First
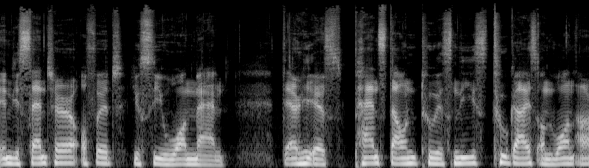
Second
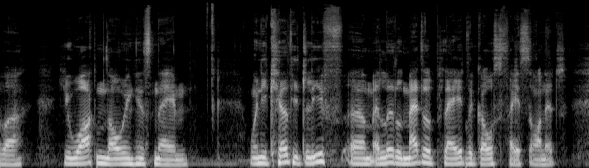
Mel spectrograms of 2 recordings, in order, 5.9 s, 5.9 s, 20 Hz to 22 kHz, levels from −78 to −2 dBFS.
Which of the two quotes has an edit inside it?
second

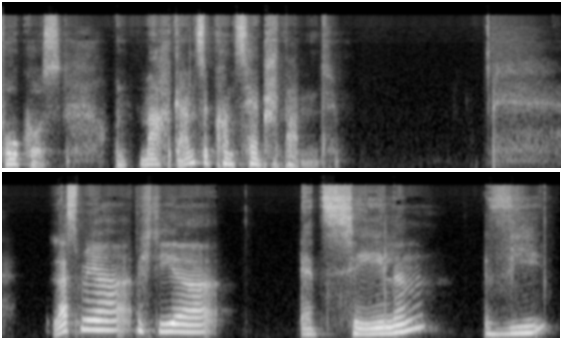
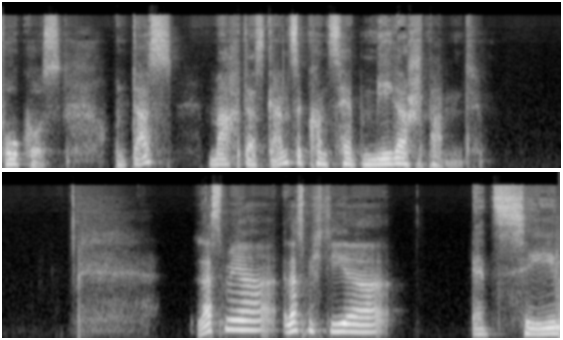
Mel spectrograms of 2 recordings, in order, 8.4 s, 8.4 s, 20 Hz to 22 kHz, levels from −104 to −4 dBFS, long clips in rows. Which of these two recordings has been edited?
first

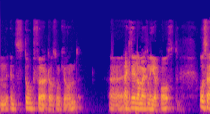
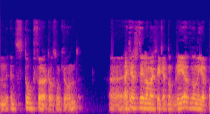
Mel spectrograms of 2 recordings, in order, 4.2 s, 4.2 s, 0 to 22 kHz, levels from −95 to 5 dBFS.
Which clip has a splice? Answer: first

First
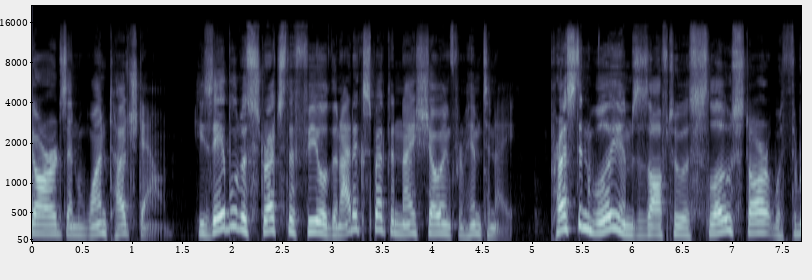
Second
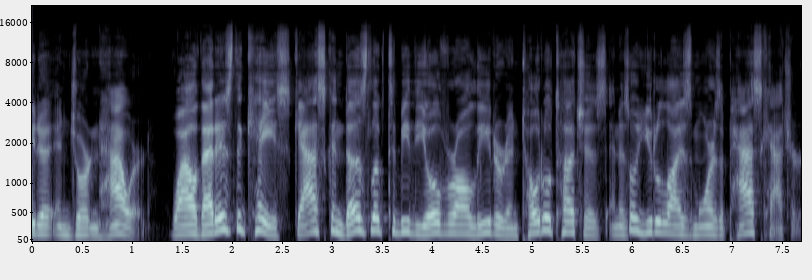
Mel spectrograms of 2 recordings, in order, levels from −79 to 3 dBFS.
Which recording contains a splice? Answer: second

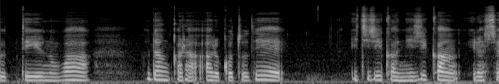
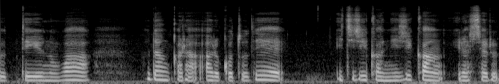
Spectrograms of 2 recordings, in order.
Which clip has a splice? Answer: second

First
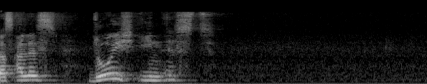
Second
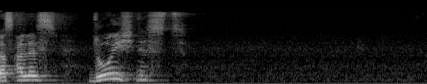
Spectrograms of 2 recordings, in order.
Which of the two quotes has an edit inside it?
second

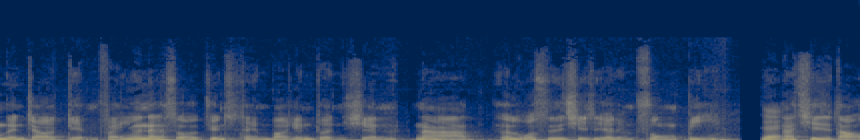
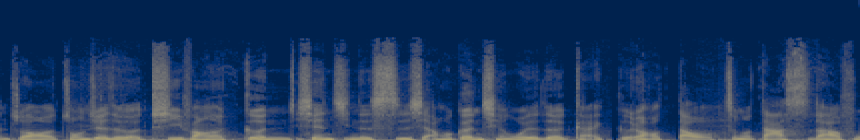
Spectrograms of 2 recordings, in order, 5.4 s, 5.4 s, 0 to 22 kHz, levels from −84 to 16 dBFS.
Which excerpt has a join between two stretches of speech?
first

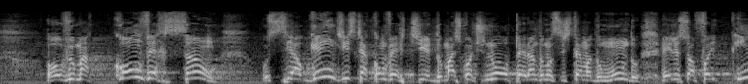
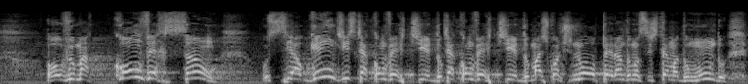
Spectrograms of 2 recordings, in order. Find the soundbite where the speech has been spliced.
second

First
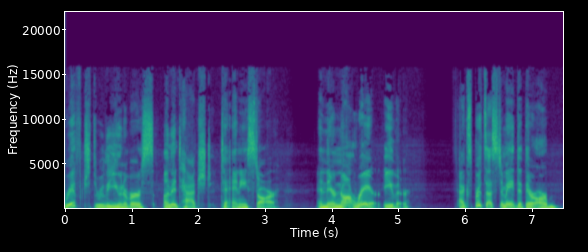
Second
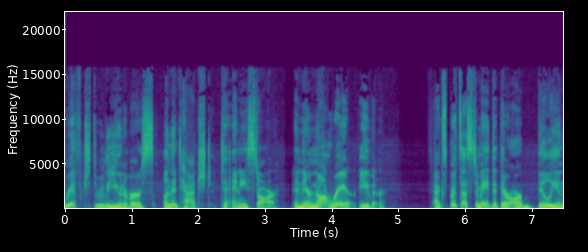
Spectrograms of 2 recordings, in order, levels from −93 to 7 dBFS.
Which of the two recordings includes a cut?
second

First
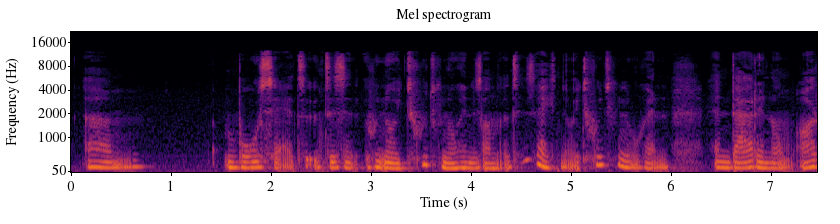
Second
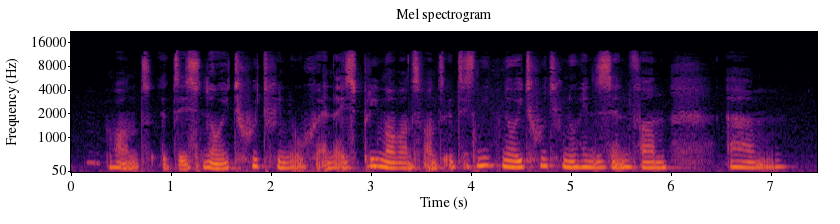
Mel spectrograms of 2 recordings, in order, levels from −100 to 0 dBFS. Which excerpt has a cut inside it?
first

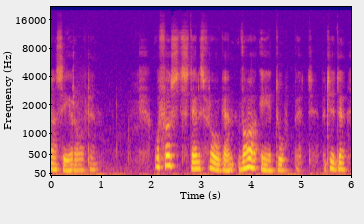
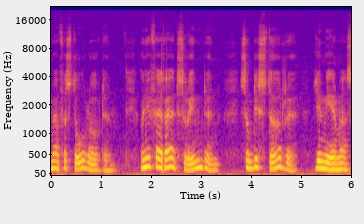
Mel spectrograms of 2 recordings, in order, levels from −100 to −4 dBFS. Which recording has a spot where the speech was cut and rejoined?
second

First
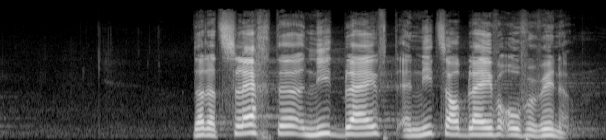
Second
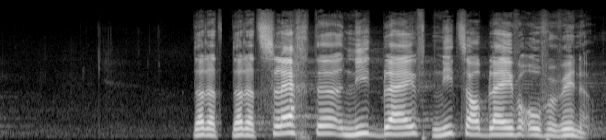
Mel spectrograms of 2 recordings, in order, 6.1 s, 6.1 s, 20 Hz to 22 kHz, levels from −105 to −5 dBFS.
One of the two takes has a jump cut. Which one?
second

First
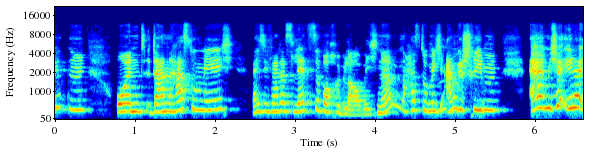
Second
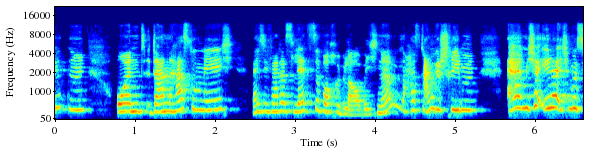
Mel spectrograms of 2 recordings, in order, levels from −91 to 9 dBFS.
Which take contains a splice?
second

